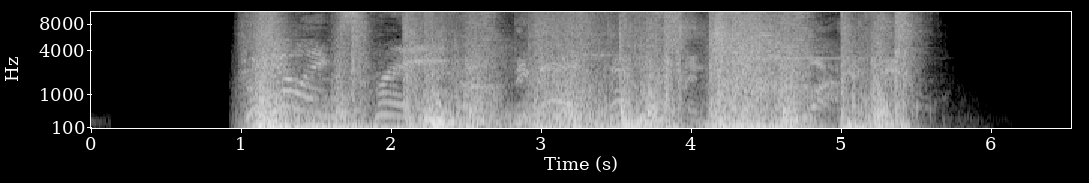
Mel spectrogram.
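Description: Fighting sound effects clash and whoosh in quick bursts.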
